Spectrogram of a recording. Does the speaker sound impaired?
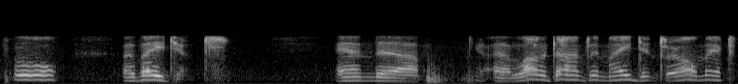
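Yes: Parkinson's disease; long-standing, tremor, trouble with fine hand work as watchmaker, hard to eat; shivering, shaking at time of recording.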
